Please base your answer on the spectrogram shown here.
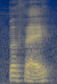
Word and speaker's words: buffet: Buffet, buffet. So this word has different pronunciations based on the part of speech and completely different meanings as well.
